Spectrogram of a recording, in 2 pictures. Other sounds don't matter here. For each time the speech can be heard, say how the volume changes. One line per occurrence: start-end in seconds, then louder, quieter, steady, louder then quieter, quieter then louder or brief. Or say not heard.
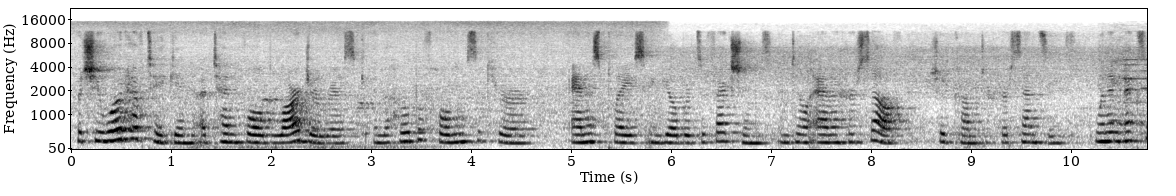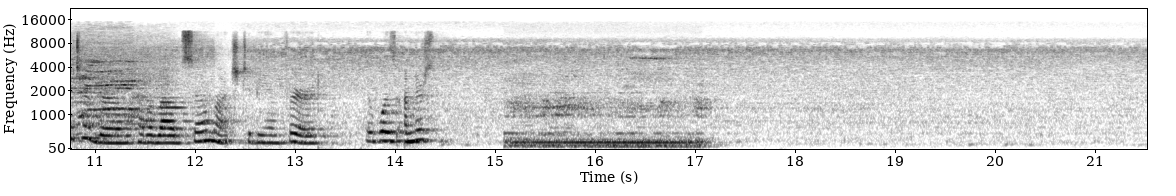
0.1-14.4 steady.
